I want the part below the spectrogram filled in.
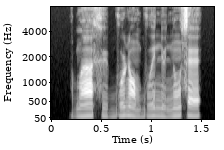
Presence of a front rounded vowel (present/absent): present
